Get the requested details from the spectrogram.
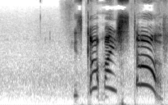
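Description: A game zombie groans.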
